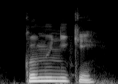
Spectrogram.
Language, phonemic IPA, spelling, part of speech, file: French, /kɔ.my.ni.ke/, communiquer, verb, Fr-communiquer.ogg
- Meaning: to communicate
